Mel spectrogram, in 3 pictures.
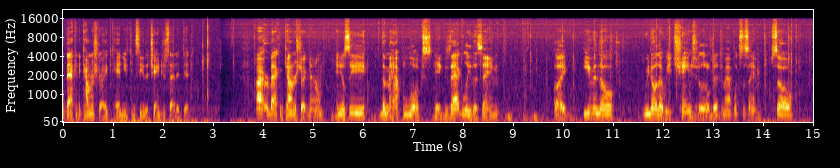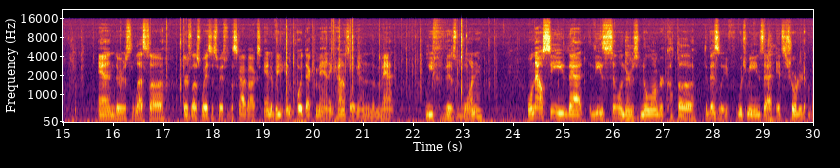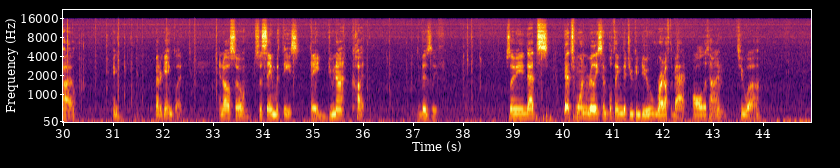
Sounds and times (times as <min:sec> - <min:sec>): Speech: 0:00.0 - 0:02.6, 0:03.8 - 0:09.0, 0:09.8 - 0:14.7, 0:15.7 - 0:23.5, 0:24.3 - 0:30.4, 0:31.0 - 0:31.2, 0:31.9 - 0:32.4, 0:33.1 - 0:36.1, 0:37.1 - 0:37.6, 0:38.9 - 0:44.0
Computer keyboard: 0:19.4 - 0:22.2, 0:31.1 - 0:31.6, 0:38.0 - 0:38.3.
